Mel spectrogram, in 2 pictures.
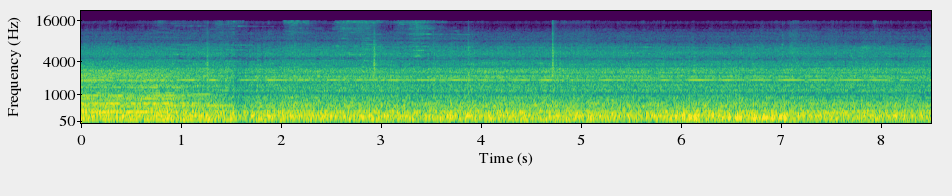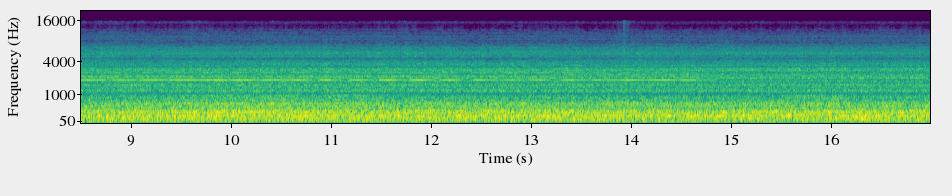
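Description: Metra bilevel commuter train rolling through a grade crossing and pulling away, a steady rumble of wheels on rail. A high steady ringing from the crossing signal's bell carries over it and stops about a second before the gates go up.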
